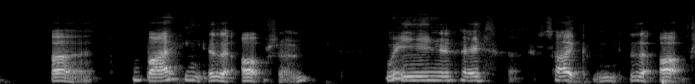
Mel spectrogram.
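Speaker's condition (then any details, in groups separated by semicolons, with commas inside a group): Cerebral palsy; walks, no wheelchair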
